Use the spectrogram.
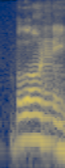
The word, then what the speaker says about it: bologna: Baloney here, yep. We always pronounce it like I had an I on the end, but it's GNA.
